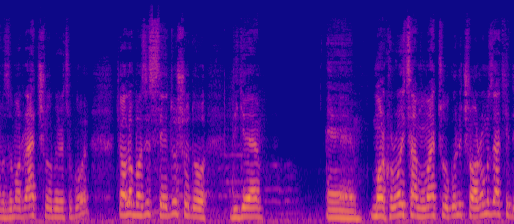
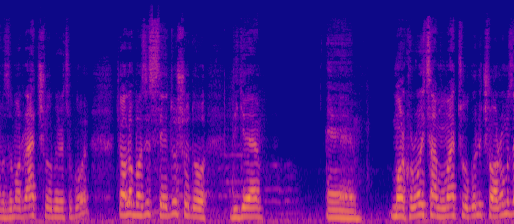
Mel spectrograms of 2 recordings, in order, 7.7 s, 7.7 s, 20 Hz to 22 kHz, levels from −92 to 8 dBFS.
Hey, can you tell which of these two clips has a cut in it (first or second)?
first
